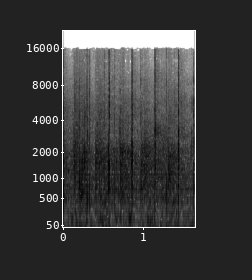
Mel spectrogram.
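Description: An audience applauds steadily, a dense wash of many hands clapping with a few sharper, louder claps standing out above the rest, sustained throughout the short moment without any voices.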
